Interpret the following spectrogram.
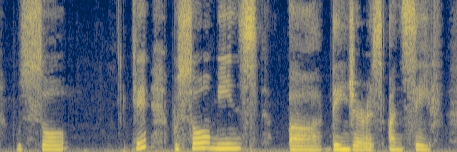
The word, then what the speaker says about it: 物騒: Okay, so this kanji is pronounced as busso.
